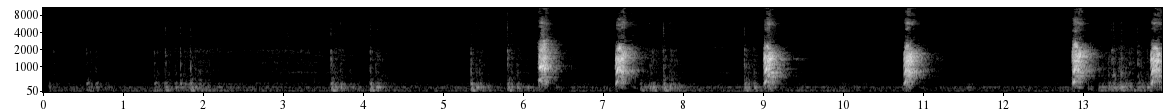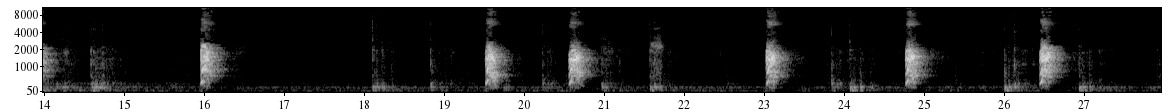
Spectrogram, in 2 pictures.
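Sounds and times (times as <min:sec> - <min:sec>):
dog barking: 0:06.2 - 0:07.6, 0:09.0 - 0:09.5, 0:10.7 - 0:11.2, 0:12.8 - 0:14.3, 0:15.9 - 0:16.5, 0:19.5 - 0:21.1, 0:23.0 - 0:23.5, 0:24.8 - 0:25.2, 0:26.4 - 0:26.9.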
